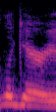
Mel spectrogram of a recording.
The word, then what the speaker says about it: Ligairi: But Ligairi is correct. There's an air right in the middle, A-I-R.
